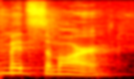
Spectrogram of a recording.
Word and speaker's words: Midsommar: It's pronounced Midsommar.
